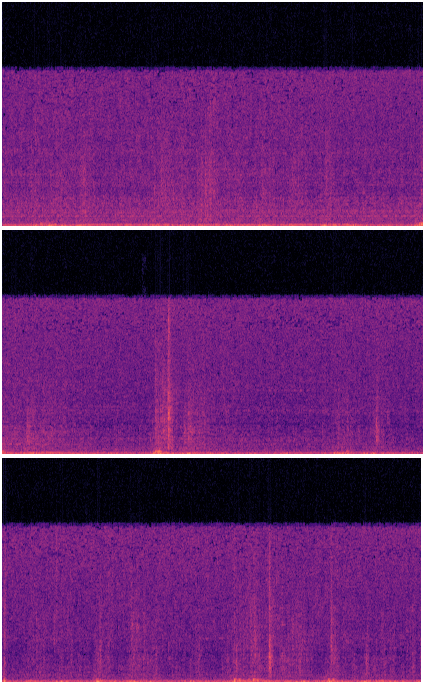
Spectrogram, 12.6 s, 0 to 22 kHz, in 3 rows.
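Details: 2003 Ford Excursion 6.0L Powerstroke diesel, suddenly running poorly over two days: heavy idle that lumps and surges unevenly with occasional stumbles; rough idle worsens when warm, may stall, hard hot restarts, starts well cold; cause unknown.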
